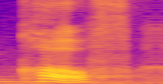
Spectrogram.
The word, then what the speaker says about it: cough: In spite of a nagging कफ, अब यहाँ पर OUGH इज सेइंग ऑफ.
